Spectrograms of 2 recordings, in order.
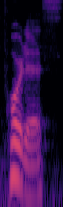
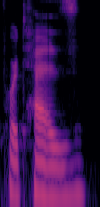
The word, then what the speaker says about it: Portis: Well, it's Portis, like tortoise, right? – Yeah. – But my sister wants to think of herself as being very Latin, so she pronounces it Portes, the Z.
